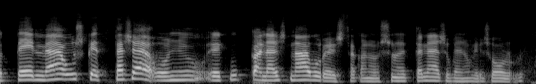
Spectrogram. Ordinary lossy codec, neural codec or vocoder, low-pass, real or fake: none; codec, 32 kHz, 1.9 kbps, SNAC; 14.4 kHz; fake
